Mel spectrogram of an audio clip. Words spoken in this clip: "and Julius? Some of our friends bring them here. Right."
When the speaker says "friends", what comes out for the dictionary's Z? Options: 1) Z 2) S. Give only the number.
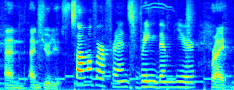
2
